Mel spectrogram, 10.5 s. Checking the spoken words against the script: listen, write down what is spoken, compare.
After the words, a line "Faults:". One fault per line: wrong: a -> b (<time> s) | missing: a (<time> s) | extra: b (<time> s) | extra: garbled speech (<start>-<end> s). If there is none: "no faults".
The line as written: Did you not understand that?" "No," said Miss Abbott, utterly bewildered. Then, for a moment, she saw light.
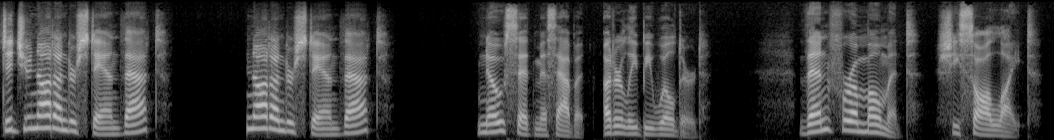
Did you not understand that not understand that?" "No," said Miss Abbott, utterly bewildered. Then, for a moment, she saw light.
Faults:
extra: not understand that (2.5 s)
